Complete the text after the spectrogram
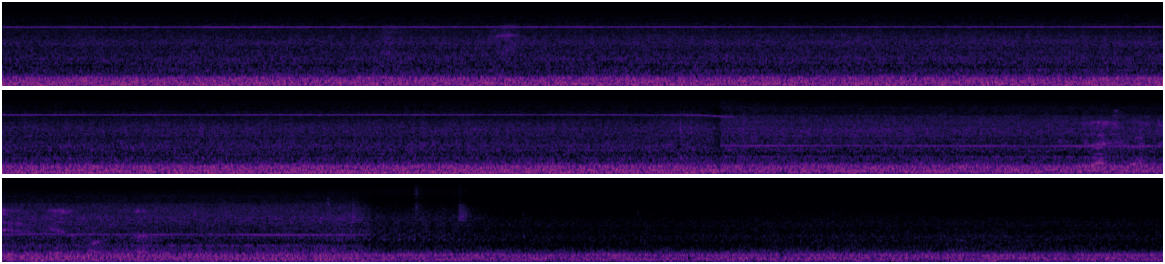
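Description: Tyres roll on the road.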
